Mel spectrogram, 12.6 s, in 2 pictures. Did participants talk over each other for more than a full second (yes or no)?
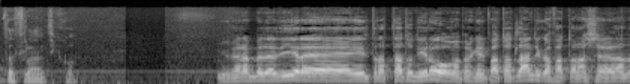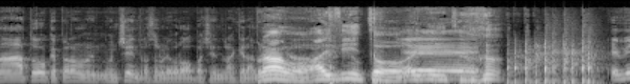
yes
